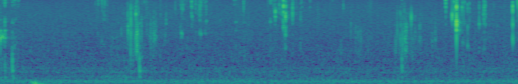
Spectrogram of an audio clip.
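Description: Wet mouth licking sounds: a few soft, moist smacks and clicks, faint and intermittent over a low steady hum, with no talking.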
